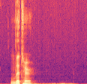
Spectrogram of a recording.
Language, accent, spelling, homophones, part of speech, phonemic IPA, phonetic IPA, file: English, US, litter, lidder, noun / verb / adjective, /ˈlɪt.ɚ/, [ˈlɪɾ.ɚ], En-us-litter.ogg
- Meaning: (noun) Straw, grass, and similar loose material used as bedding for people or animals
